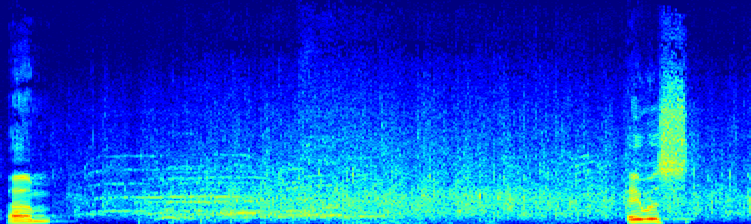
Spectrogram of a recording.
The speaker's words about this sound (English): The applause for the podcast was so much more muted than the applause for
